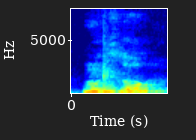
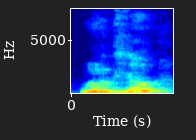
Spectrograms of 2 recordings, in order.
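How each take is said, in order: The two takes are said the same way.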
